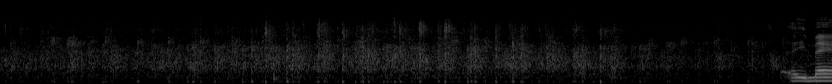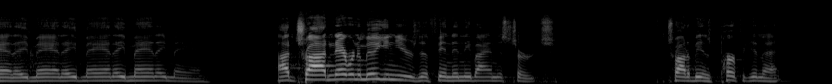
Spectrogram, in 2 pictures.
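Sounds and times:
audience clapping hands: 0.0s - 9.0s
speech: 7.9s - 10.4s, 11.1s - 14.0s, 15.0s - 16.2s.

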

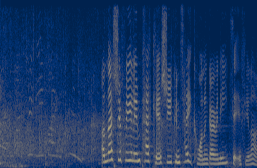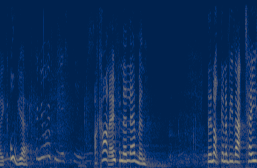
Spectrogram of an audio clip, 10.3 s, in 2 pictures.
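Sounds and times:
audience applause: 0.0s - 3.9s
speech: 2.0s - 5.8s, 7.0s - 8.2s, 9.3s - 10.2s.

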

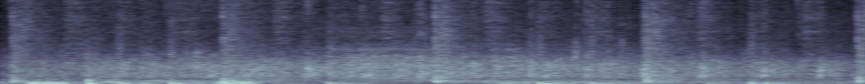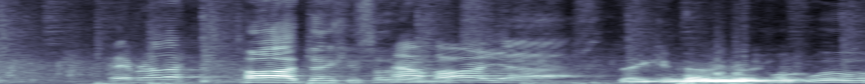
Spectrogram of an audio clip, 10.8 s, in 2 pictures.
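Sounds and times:
audience applause: 0.8s - 6.3s
speech: 6.1s - 10.7s.

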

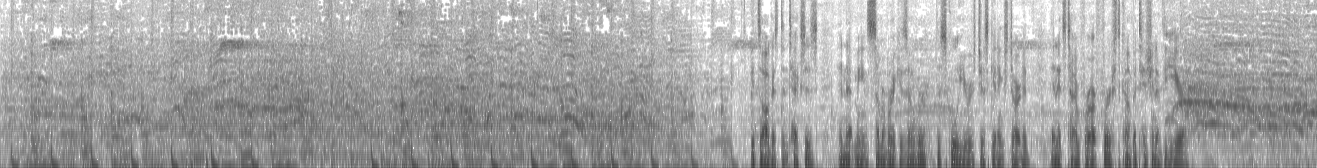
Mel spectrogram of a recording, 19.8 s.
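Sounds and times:
crowd cheering at Spikedown 2022 Texas school volleyball tournament: 0.0s - 11.4s, 17.3s - 19.7s
speech: 11.3s - 18.2s.

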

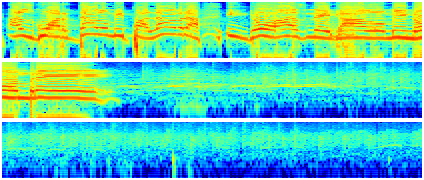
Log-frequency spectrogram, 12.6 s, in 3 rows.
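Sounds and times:
speech: 0.0s - 5.3s
audience applause: 5.4s - 12.5s.

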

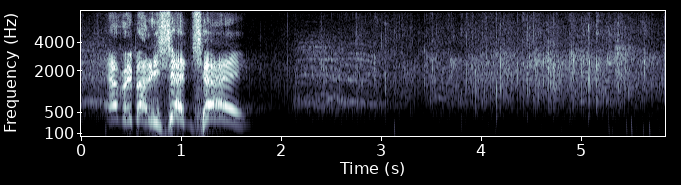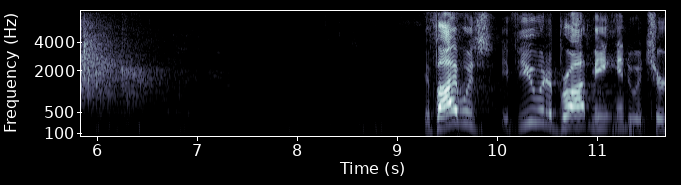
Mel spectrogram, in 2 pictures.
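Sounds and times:
audience clapping: 0.0s - 6.6s
speech: 0.2s - 1.8s, 9.3s - 11.6s.

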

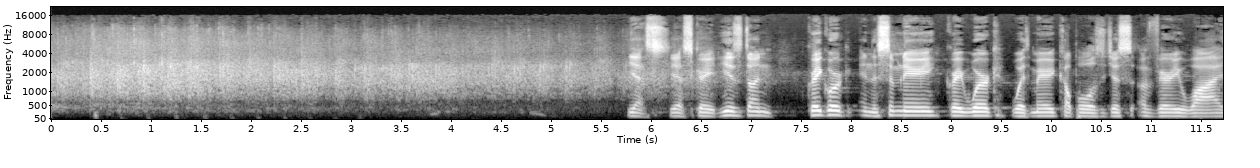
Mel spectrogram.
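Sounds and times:
audience clapping: 0.0s - 7.2s
speech: 5.8s - 11.7s.

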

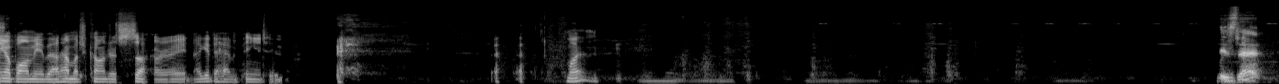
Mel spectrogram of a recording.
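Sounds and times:
speech: 0.0s - 3.6s, 4.9s - 6.1s, 12.2s - 12.7s
dog making noise at bedtime: 6.4s - 10.9s.

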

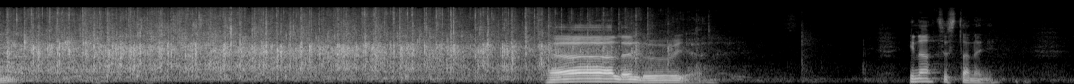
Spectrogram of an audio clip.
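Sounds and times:
audience applause: 0.0s - 7.2s
speech: 5.5s - 7.0s, 9.1s - 10.0s.

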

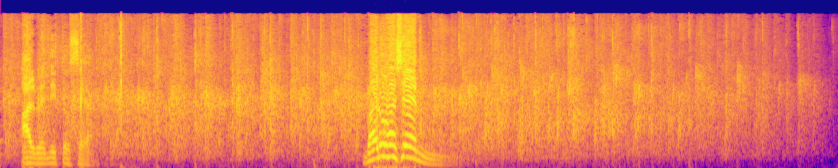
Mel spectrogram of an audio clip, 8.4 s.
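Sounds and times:
audience applause: 0.0s - 8.3s
speech: 0.2s - 1.2s, 3.6s - 4.5s.

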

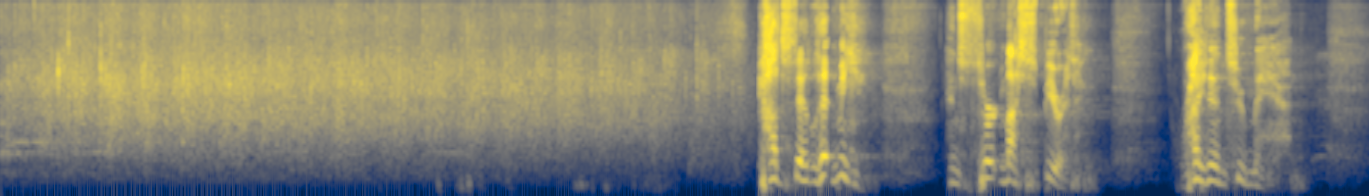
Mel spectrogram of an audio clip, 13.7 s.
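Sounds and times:
audience clapping hands: 0.0s - 7.6s
speech: 7.7s - 8.7s, 9.5s - 10.9s, 11.8s - 12.8s.

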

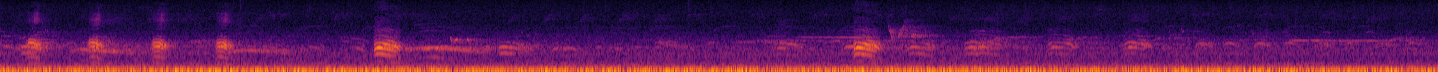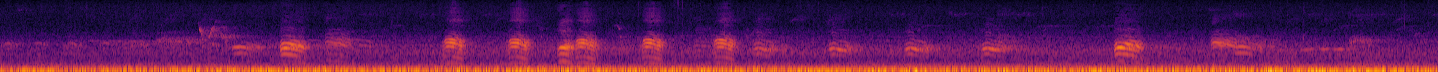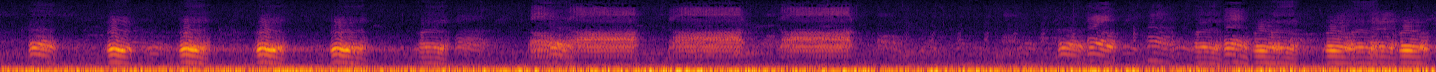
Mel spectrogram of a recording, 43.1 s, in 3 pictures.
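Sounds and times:
low traffic rumble: 0.0s - 43.1s
crows cawing: 0.2s - 2.6s, 3.7s - 5.4s, 7.8s - 11.6s, 15.1s - 18.2s, 18.8s - 24.6s, 25.5s - 27.2s, 29.0s - 43.1s.

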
